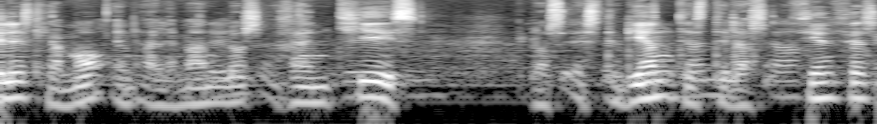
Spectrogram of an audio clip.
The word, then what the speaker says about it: Rentier: Los estudiantes de las ciencias económicas tienen que tener mucho cuidado para no pronunciar este término a la alemana. Sería entonces Rentier. Se escribe igual, pero con esta pronunciación el significado cambia a Reno.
